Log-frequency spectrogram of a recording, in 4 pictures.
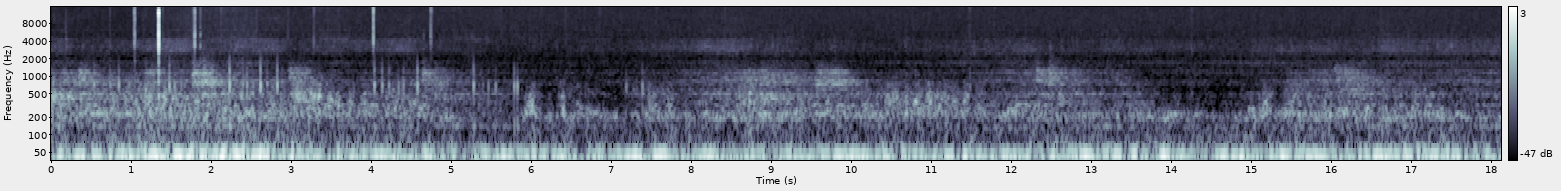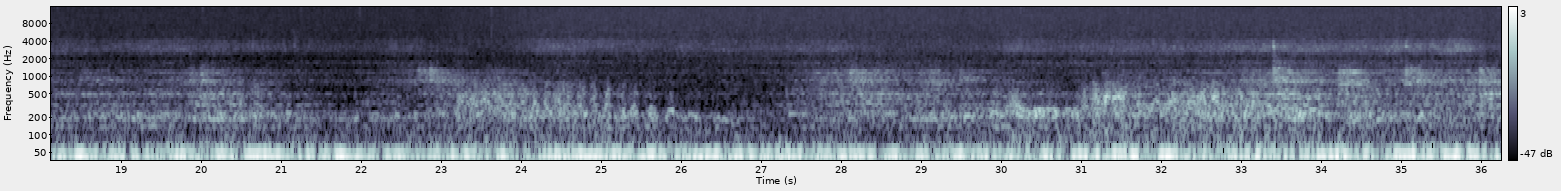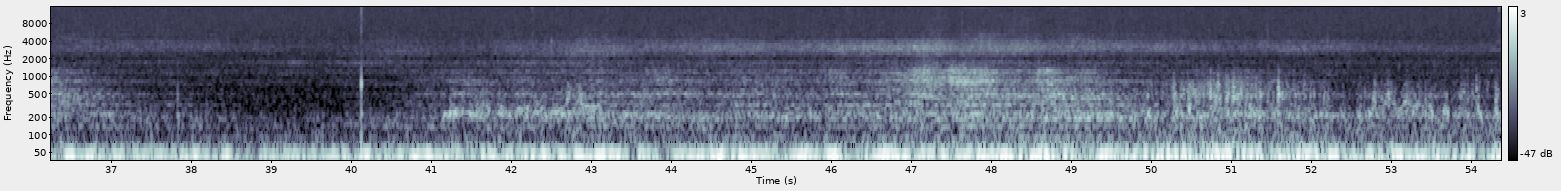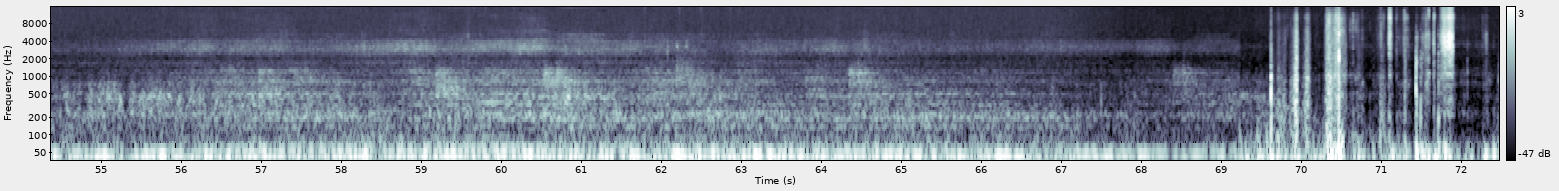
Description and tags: GGB suspender SE08SW
Contact mic recording of the Golden Gate Bridge in San Francisco, CA, USA at southeast suspender cluster #8. Recorded December 18, 2008 using a Sony PCM-D50 recorder with hand-held Fishman V100 piezo pickup and violin bridge.
bridge, cable, contact, contact-microphone, field-recording, Fishman, Golden-Gate-Bridge, piezo, sample, sony-pcm-d50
